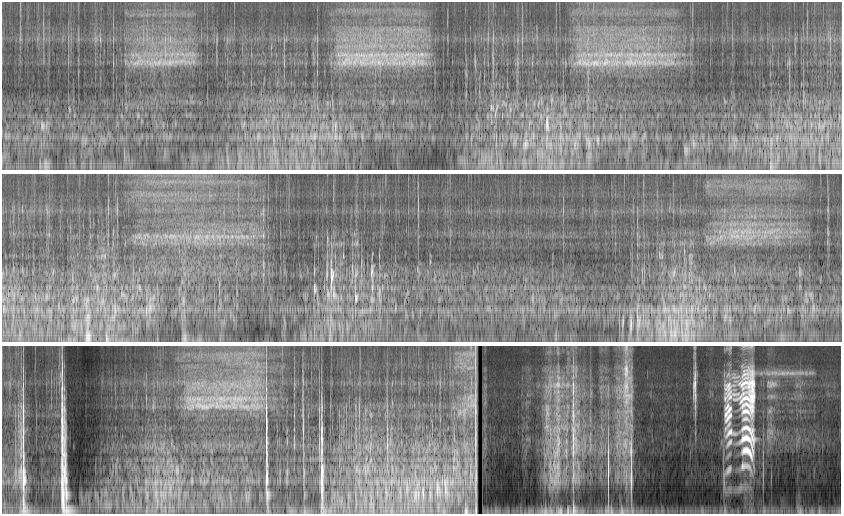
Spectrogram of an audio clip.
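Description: Underwater scuba breathing through a regulator: a short hiss on each breath every few seconds and a steady bubbling of exhaled air. Near the end a few sharp knocks sound over a quieter background.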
